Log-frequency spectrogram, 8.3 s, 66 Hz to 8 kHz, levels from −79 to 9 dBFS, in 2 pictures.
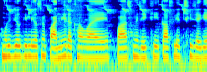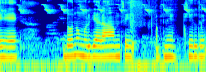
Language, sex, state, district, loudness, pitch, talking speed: Hindi, female, Rajasthan, Jaipur, -18 LUFS, 175 Hz, 165 wpm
